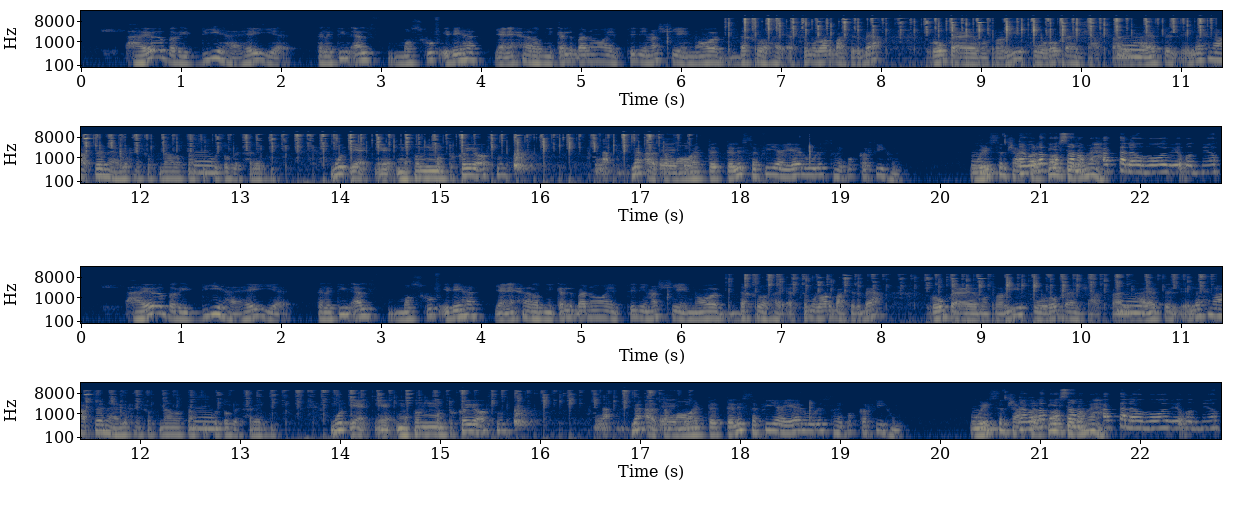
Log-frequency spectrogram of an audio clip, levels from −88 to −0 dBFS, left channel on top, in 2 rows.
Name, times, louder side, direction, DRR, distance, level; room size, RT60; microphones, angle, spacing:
voice 1, 0.4-2.1 2.4-13.4 13.6-15.7 16.9-19.6 20.3-21.6, left 1 dB, ahead, 0.7 m, -45 dB
sound 1, 5.9-17.5 18.2-18.4 18.7-18.8, left 11 dB, 65° left, 0.6 m, -41 dB
voice 2, 10.4-10.8 12.5-12.8 16.5-17.6 20.3-22.8, left 4 dB, 25° left, 1.3 m, -42 dB
4.4 x 3.2 x 2.7 m
head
